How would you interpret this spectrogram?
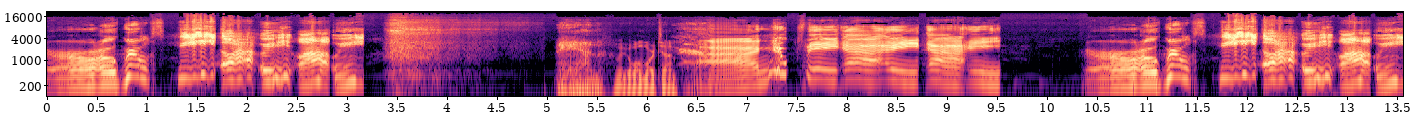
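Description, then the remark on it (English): A single goat bleats with a wavering cry, followed by a longer stretch of several goats bleating together. People talk before and after the animal calls. “We're listening for the GOAT, followed by the GOATs.”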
